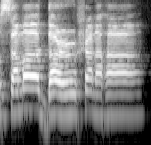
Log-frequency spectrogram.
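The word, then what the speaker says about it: समदर्शनः: है तो सम दर्शन दर्शन बड़ा वाला श है तो इसमें जीभ को थोड़ा सा रोल करके बोलेंगे दर्शन और न के बाद जो विसर्ग है उसके आगे कुछ नहीं है इसलिए उसका ह उच्चारण करेंगे तो सम दर्शन तो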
